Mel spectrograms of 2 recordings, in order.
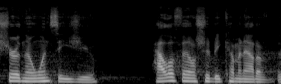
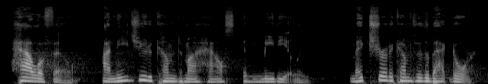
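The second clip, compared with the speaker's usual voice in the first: quiet, soft, calm voice. Lorik speaks into Halifel's mind through magic, quiet, calm voice. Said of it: "real quiet, calm".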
